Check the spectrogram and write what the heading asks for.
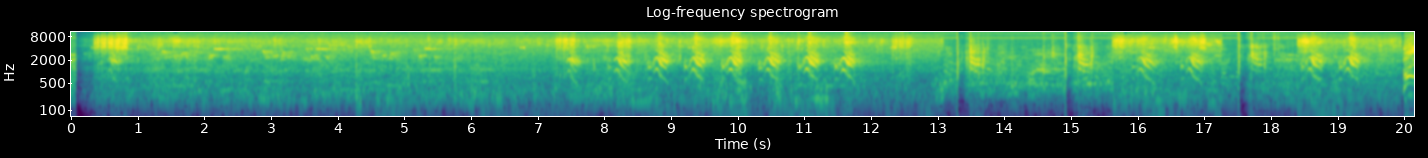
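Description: Hand claps in front of the stone stairway of the Kukulcán pyramid, answered by its chirped echo. There are a few sharp claps, then runs of short chirps that fall in pitch, about two a second, a sound likened to the call of the resplendent quetzal.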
